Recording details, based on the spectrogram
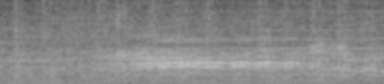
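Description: Horses at the royal stables of Versailles neigh and whinny over a steady patter of clip-clopping hooves, a dense, continuous herd sound held at an even, fairly loud level throughout.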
